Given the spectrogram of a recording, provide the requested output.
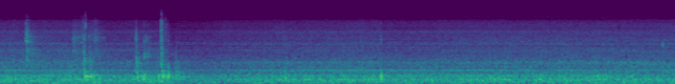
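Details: Furnace after installation restarting its heat cycle once the limit switch signals the board, with the inducer motor just on. A few clicks and clunks as it lights, then a steady, even roar with a faint constant tone: normal burner operation.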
